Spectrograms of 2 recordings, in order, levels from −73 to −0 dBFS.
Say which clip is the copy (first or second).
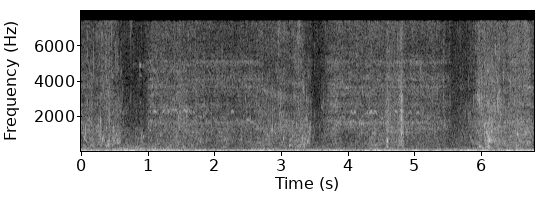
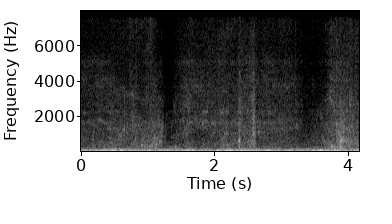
second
